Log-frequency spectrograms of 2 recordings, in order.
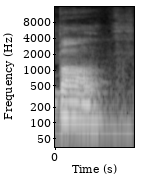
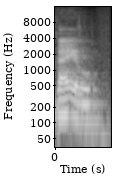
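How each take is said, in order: First: The name has a long 'ah' vowel sound. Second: The name rhymes with the surname Bale. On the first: This is how the speaker remembers it. The speaker calls it right. "I think it's supposed to be Baal" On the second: This is how the game's character says it. The speaker calls it wrong.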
